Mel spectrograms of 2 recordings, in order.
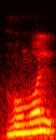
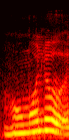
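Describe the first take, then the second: First: ہُمُل with the لام cut short; correct stop. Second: ہُمُلُ with an added vowel after the لام; wrong vowel. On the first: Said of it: "ہُمُل stop کریں گے۔". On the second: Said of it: "ہُمُلُ نہیں کہنا،". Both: Shown as a demonstration.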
